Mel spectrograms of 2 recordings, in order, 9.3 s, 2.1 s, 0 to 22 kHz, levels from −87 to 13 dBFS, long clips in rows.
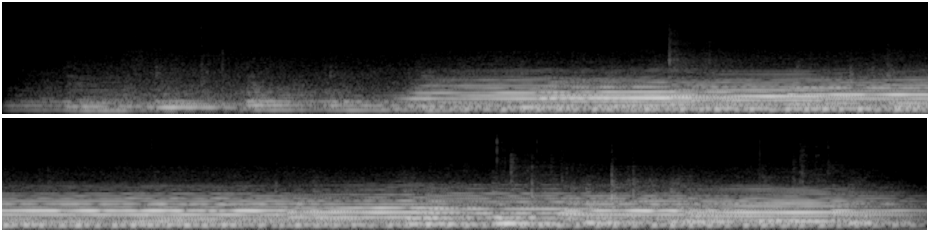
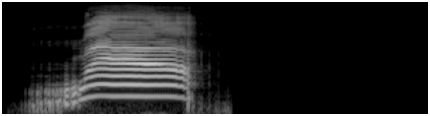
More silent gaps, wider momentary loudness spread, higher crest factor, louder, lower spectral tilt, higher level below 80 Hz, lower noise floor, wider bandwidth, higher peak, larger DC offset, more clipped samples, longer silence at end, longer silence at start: neither; second, 17 LU vs 22 LU; about the same, 14 dB vs 16 dB; second, -17 LUFS vs -12 LUFS; first, -13 dB/octave vs 1 dB/octave; about the same, -62 dBFS vs -64 dBFS; second, -37 dBFS vs under -90 dBFS; second, 3.1 kHz vs 19 kHz; about the same, -2 dBFS vs -2 dBFS; neither; neither; second, 0 s vs 1.2 s; about the same, 0.3 s vs 0.25 s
